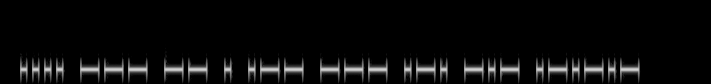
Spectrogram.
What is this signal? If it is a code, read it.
Morse code, heard as a keyed tone, about 20 wpm, 700 Hz. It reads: HOMEWORK.
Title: Sentences with 4-Word Phrases - Spoken Beginning - 20wpm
